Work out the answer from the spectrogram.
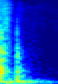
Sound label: shelter step; Original TK Sounds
